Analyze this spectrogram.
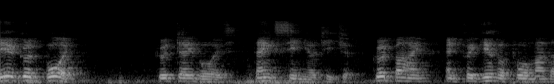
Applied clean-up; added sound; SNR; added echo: none; Thunder / Rain; 15 dB; reverberation time 0.5 s.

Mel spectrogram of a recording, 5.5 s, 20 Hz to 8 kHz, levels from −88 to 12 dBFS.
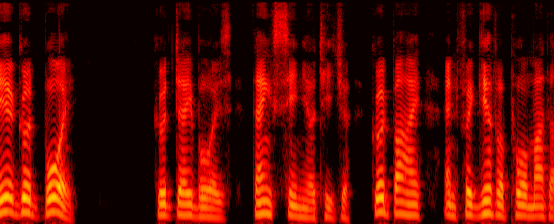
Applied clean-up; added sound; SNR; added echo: none; none; none; none.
